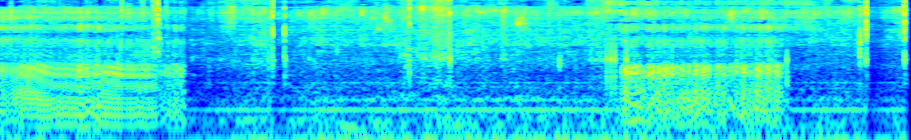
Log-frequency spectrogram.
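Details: Quincy, a pet dog and habitual heavy snorer, relaxed and napping; two long, buzzy, rasping snores about four seconds apart, with a steady low hum and quieter breathing between them.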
